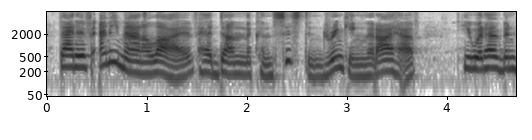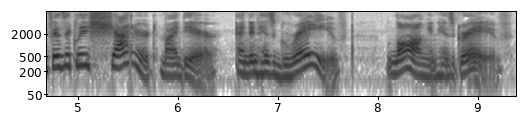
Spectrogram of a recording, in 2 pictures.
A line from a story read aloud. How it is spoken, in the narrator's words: her voice sang on a confidential note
